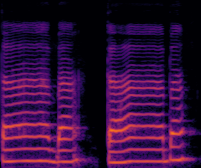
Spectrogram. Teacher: یہاں پہ الف ہے، الف کے ما قبل تا ہے اور تا باریک حرف ہے تو ہم الف کو باریک پڑھیں گے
